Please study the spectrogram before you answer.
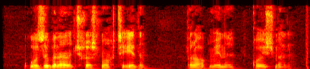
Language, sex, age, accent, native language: Uzbek, male, 18-24, Farg'ona, Uzbek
